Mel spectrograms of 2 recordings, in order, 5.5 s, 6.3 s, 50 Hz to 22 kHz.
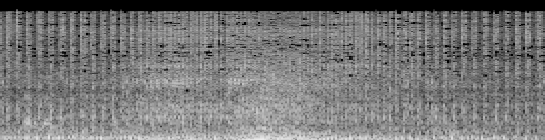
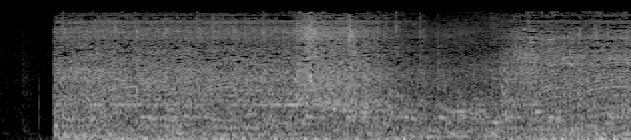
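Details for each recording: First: Yamaha Mio M3 scooter idling with a fast, uneven metallic chatter like a sewing machine; slack cam chain from a weak tensioner, fixable cheaply. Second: Yamaha Mio M3 scooter after repair of rough "jrek jrek" sewing-machine-like friction noise: engine settles into an even idle, revs up and back smoothly with no rattle or ticking; now quiet and smooth.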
